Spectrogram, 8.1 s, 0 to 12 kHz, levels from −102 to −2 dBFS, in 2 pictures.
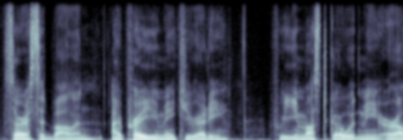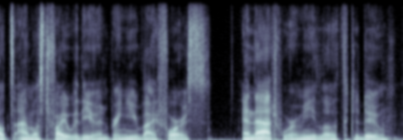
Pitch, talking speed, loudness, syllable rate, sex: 100 Hz, 255 wpm, -19 LUFS, 5.6 syllables/s, male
